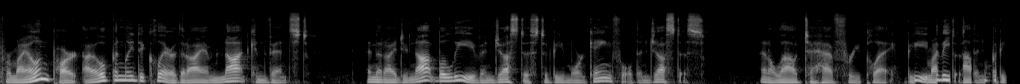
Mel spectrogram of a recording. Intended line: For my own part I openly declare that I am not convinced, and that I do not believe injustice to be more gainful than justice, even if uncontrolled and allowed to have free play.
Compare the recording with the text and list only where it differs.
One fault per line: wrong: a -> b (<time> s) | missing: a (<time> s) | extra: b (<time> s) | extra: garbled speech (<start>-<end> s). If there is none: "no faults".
missing: even if uncontrolled (7.0 s)
extra: garbled speech (9.0-10.1 s)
